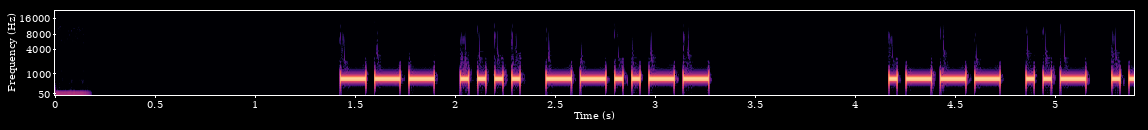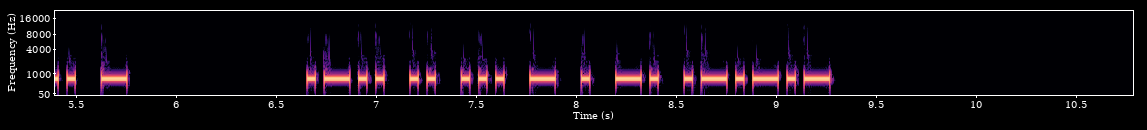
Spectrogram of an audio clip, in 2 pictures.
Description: Morse code, heard as a keyed tone, about 27 wpm, 700 Hz. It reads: OH, JUST LISTEN.
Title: 3x Word-Spacing - Sentences from Top 500 Words - 28wpm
